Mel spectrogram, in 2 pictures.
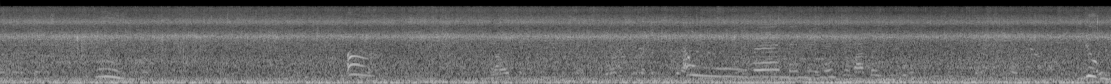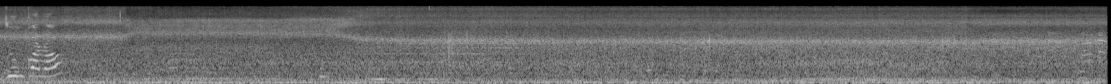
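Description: Fountain water splashes steadily into a pool outdoors.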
